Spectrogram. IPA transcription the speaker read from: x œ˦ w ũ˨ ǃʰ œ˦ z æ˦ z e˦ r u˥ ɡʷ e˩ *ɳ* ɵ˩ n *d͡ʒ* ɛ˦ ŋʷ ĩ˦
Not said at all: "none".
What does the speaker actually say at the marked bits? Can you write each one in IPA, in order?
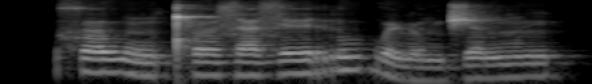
ɳ, d͡ʒ

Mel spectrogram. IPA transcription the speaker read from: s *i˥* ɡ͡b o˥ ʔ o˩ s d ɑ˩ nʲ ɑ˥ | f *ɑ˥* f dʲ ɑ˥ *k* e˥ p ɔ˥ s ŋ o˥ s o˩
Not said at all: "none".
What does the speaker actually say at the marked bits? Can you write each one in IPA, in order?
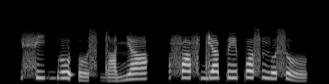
i˥, ɑ˥, p

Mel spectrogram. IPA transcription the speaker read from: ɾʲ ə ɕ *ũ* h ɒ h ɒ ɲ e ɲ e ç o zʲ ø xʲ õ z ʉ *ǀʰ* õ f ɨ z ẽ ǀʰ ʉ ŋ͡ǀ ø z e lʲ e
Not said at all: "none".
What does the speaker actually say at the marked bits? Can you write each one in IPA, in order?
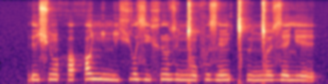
õ, ŋ͡ǀ

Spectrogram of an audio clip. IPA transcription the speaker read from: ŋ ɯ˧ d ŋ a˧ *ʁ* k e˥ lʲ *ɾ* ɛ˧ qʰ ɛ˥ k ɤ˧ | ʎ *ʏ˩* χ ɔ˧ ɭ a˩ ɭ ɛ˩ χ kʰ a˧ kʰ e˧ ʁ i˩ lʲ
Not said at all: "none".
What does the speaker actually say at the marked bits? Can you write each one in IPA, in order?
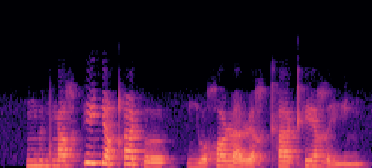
χ, ɾ, u˩

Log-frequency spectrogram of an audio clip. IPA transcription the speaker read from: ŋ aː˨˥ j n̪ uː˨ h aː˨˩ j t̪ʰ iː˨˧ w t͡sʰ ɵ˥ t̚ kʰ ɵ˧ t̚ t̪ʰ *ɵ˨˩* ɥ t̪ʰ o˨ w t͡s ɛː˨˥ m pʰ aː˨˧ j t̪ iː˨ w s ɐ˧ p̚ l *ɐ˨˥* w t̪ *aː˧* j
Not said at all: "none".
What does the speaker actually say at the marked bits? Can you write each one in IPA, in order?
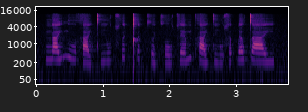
ɵ˨˩, ɐ˥, aː˧

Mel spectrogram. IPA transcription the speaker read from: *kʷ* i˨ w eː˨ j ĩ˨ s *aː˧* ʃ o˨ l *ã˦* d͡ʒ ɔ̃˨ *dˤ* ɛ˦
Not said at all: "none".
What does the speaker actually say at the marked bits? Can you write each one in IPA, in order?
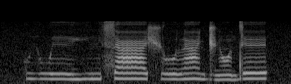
kʷ, aː˧, ã˧, d

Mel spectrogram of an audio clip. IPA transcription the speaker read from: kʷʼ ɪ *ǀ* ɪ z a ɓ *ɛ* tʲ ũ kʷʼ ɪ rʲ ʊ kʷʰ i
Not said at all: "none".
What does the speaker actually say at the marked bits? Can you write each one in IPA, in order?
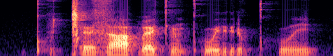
ǀ, ɛ

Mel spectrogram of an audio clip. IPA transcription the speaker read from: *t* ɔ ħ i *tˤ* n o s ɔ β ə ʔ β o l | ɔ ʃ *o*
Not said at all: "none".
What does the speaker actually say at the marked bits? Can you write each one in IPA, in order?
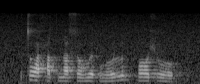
t, tˤ, o

